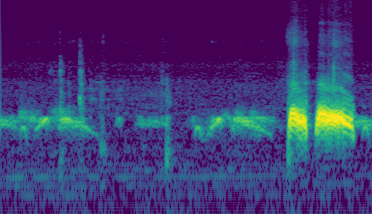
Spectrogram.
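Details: Decoy spotted dove, voice style 'đồng pha thổ', calling to incite wild males: quiet wavering murmured coos for several seconds, ending in one loud short-then-long coo pair.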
